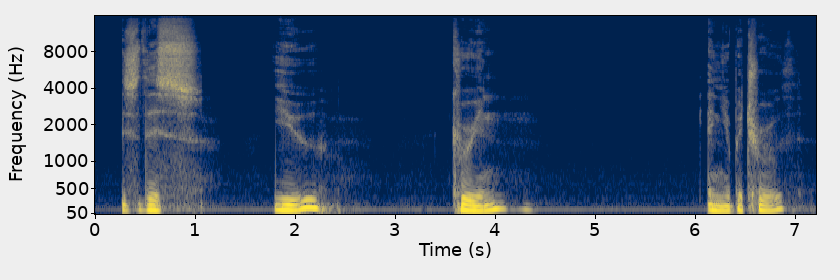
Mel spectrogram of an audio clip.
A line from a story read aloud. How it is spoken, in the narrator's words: he looks back at her, kind of wistfully, he says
